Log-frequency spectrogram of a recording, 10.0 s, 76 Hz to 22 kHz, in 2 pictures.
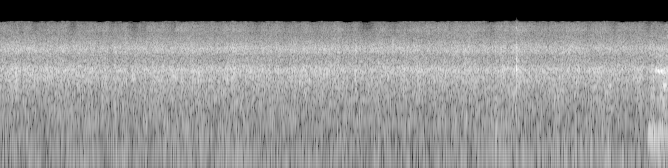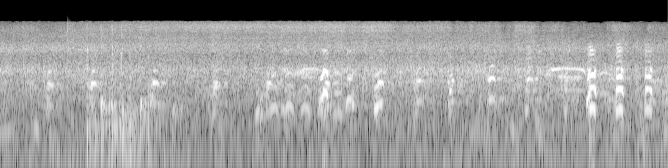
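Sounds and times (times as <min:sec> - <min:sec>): goose honking: 0:04.9 - 0:07.2.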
